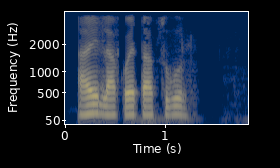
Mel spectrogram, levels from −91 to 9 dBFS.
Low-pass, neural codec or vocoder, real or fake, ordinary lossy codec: 3.6 kHz; none; real; AAC, 16 kbps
